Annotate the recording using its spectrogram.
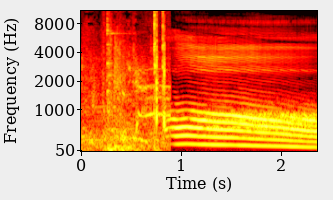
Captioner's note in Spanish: personaje gritando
